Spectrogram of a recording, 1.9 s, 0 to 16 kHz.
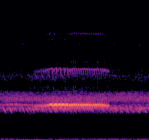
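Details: Autumn bell cricket recorded at Sanuki in Chiba, Japan, with a field recorder: one bright, high, finely pulsed ringing trill lasting roughly 0.7 seconds over a faint steady insect chorus.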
